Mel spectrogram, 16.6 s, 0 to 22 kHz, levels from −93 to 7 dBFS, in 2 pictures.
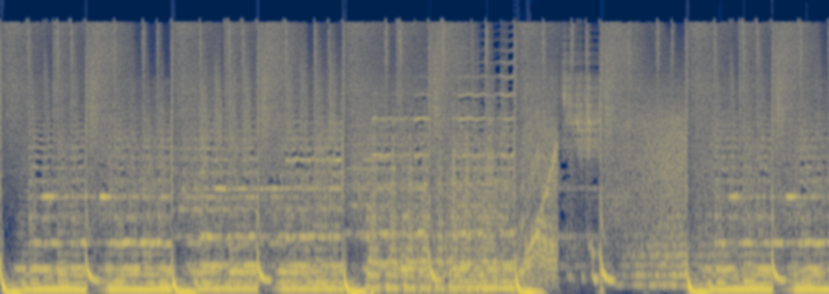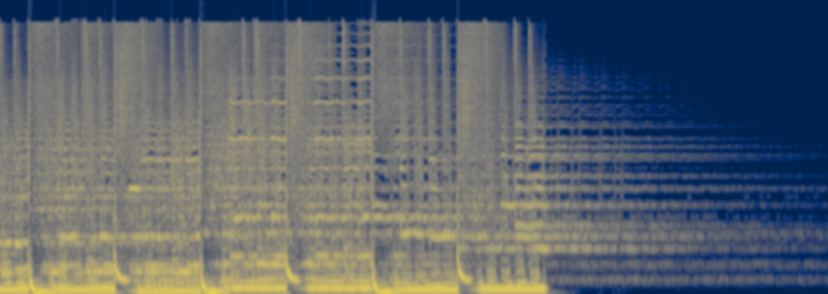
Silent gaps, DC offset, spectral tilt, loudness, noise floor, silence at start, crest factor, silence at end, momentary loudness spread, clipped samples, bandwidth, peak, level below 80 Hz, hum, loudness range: none; under 0.1%; -5 dB/octave; -11 LUFS; -58 dBFS; 0 s; 10 dB; 1.95 s; 3 LU; under 0.1%; 17.5 kHz; 0 dBFS; -12 dBFS; none; 3 LU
